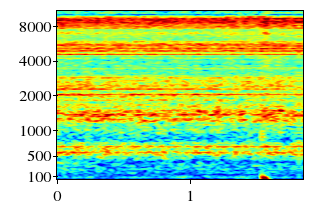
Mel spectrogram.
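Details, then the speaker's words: Bergonzi (Italy) TM 50 radial arm drill spindle at maximum speed 1520 rpm: only a low even hiss, no knocking, whine or grinding, no major noise; normal, quiet spindle running at high speed. "Working a spindle at its maximum speed, that is 1520 rotations per minute. As you can hear, there is no major noise. Even at its high RPM also, it is completely silent."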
